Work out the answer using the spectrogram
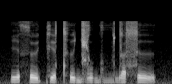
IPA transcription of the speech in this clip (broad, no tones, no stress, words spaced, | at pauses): iθʉkʲɐ tʰɨd͡ʑuɡʱṳdɐ sɨ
